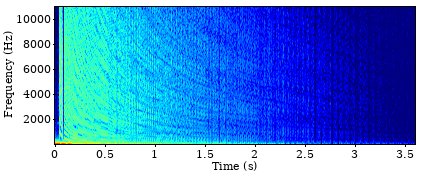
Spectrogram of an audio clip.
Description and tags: Generated with KLSTRBAS in Audacity.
